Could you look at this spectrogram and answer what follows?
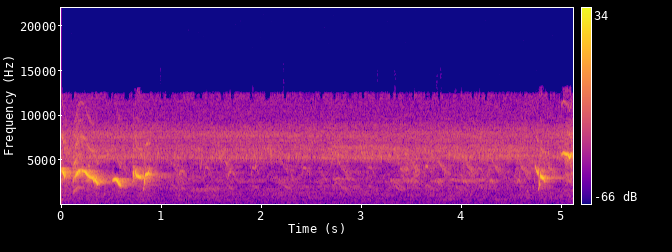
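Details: Oriental magpie-robin, locally called mannathippullu, giving a short run of bright whistled notes, loud at the start, then a long near-silent gap before a brief second phrase of rising whistles at the end.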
